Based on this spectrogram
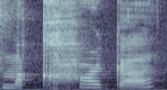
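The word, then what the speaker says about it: махорка: gutural k sound and it's pronounced like it comes from your throat like at the very back so it's pronounced marara um very typical sound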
